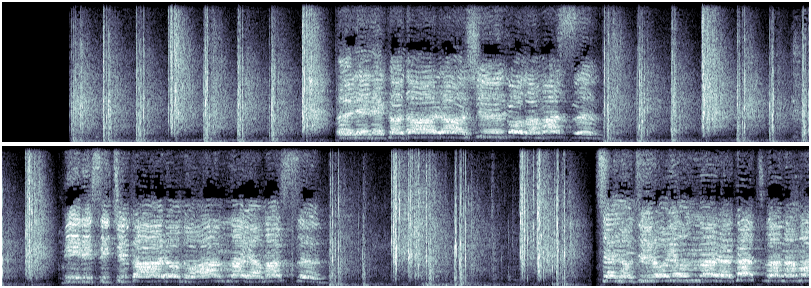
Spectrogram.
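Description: Loud music with a steady beat and singing plays over loudspeakers.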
